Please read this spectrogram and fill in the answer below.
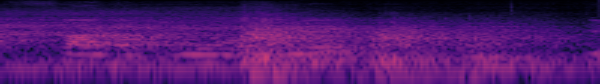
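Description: A man talking, with a brief thud a little under a second in.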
